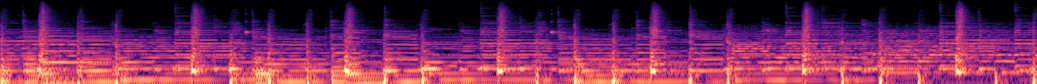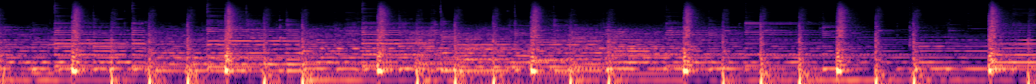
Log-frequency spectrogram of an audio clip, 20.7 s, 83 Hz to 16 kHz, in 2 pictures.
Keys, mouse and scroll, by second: 1.7 ctrl+c, 2.6 click, 4.7 ctrl+v, 5.7-9.3 drag, 10.0 ctrl+c, 12.2 click, 13.4 ctrl+v, 15.2-17.7 drag, 18.9 ctrl+c, 20.2 click.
